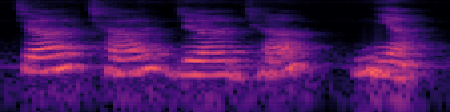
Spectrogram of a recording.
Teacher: इनका उच्चारण तालु से किया जाता है। इन्हें अंग्रेजी में पैलेटल्स भी कहते हैं। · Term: तालव्य वर्ण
